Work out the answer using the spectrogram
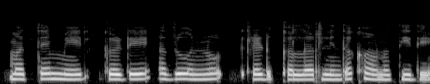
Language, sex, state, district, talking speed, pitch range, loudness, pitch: Kannada, female, Karnataka, Bidar, 110 wpm, 230-250 Hz, -13 LUFS, 240 Hz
